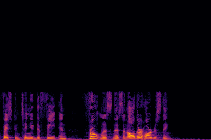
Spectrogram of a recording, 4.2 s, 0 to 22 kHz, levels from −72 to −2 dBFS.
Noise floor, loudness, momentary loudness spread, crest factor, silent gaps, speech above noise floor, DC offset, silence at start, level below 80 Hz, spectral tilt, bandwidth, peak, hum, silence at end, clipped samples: -51 dBFS; -24 LUFS; 15 LU; 18 dB; none; 27 dB; under 0.1%; 0 s; -46 dBFS; -4.5 dB/octave; 8 kHz; -6 dBFS; none; 0.8 s; under 0.1%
